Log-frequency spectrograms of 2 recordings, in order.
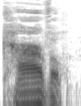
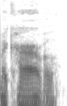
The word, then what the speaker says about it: McCarville: I've done a recording of Alison Carville. I keep getting her name wrong, and she gave out to me today. Alison McCarville. I have to say the Mac right.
